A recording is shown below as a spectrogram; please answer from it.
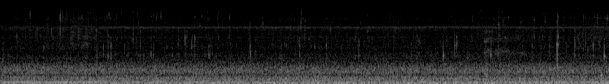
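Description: Breaded catfish chunks frying in oil in a skillet on a propane camp stove: a steady sizzle with scattered small pops and crackles.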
